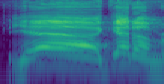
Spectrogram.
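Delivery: acted rallying cry, high and loud; crowd shout. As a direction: whoop like an approving mob. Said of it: "all the Israelites would shout".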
